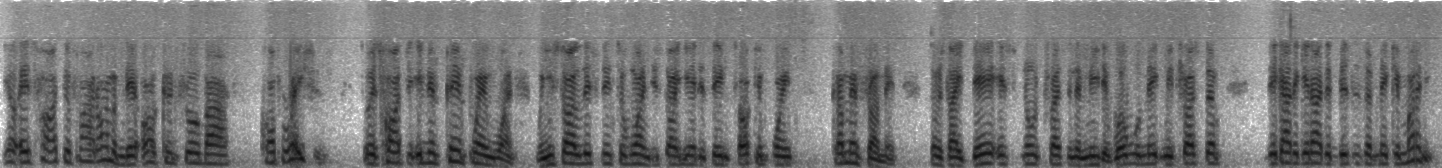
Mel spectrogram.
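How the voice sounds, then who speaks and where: A man's voice: on the high side, lively intonation, fast talker, vocal fry. A man calling in to a talk radio show over the phone, speaking in an impassioned, emphatic way that repeats his points. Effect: heard over the phone. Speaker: radio call-in caller. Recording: dull phone line with faint hiss.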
